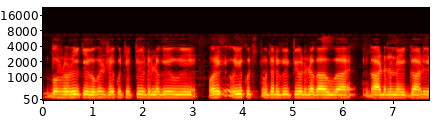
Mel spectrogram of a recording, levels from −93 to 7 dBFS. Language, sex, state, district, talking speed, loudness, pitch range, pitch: Hindi, male, Maharashtra, Sindhudurg, 110 wpm, -24 LUFS, 120-125 Hz, 125 Hz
